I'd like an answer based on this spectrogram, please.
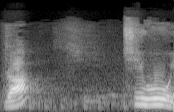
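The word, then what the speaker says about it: ラジオ: 테레비를 끄다 라디오 라디오 우리는 라디오인데 일본 사람은 라지오 이런다 라지오 참 이상한 사람들이야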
